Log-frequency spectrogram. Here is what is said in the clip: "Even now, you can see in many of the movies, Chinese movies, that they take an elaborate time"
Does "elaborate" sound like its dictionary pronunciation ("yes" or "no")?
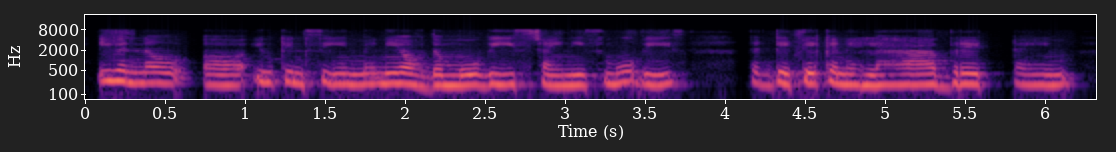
yes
